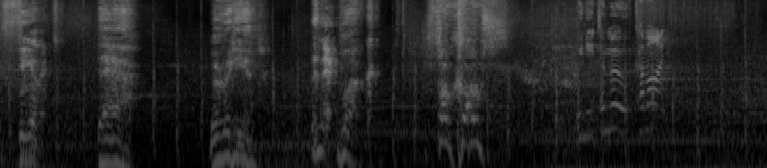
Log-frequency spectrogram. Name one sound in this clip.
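Footsteps run quickly across a hard metal floor.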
